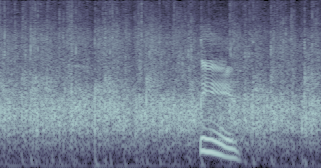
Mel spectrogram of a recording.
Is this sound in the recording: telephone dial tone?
no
